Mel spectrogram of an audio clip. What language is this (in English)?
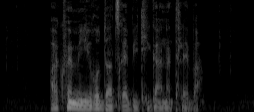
Georgian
